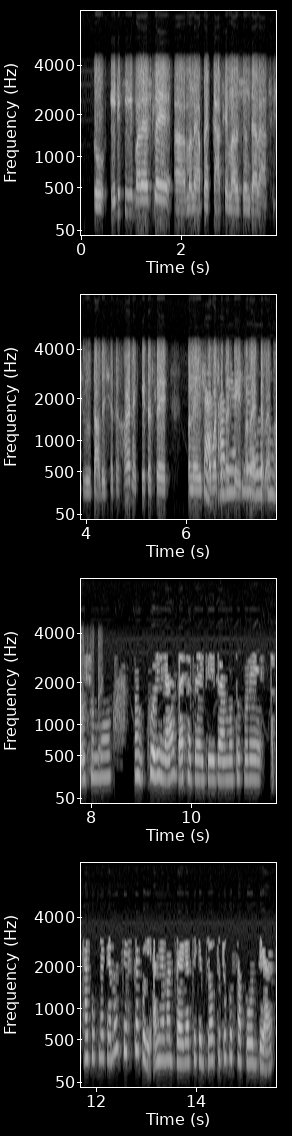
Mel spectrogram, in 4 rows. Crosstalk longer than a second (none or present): present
